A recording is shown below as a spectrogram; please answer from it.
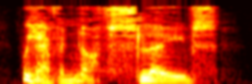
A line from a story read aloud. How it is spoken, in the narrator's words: he grumbled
